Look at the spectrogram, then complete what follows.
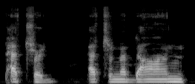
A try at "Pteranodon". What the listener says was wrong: Pteranodon, the P is silent.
